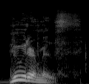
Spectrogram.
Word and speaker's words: Gutermuth: huge welcome to my guest tonight comedian Ashley goodermuth hello oh my goodness thank you thank you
